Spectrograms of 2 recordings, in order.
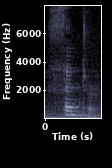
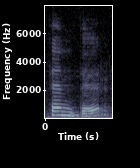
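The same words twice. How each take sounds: First: The word begins with an s sound. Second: The word begins with a th sound. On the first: The speaker calls it right. "suena como una S" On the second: The speaker calls it wrong. "we never say center ni city"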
